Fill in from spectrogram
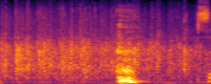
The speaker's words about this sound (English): And I just want to say thank you to my staff and uh, thank you to all the volunteers. And if you guys could just give them a round of applause for, for uh, serving you.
